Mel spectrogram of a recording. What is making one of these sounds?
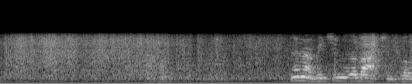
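A plastic bag rustles and crinkles up close.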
